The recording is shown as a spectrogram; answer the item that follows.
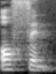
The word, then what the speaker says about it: often: अक्सर यानी कि ऑफन। टी इसमें साइलेंट रहता है। OFTEN की स्पेलिंग होती है, लेकिन उच्चारण ऑफन किया जाता है।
